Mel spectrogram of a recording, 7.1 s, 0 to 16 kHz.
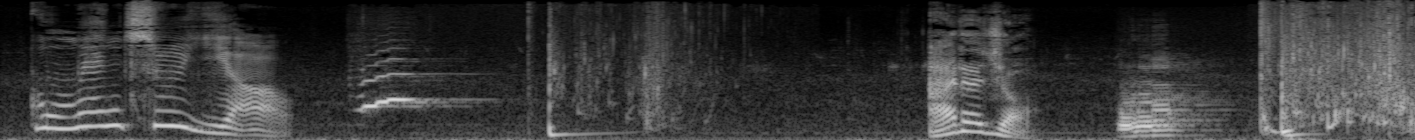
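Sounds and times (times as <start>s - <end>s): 
speech: 0.2s - 1.6s, 4.6s - 6.0s
cartoonish whistling tone: 1.8s - 2.5s
small pebble splashing into river water: 2.6s - 3.7s, 6.3s - 7.0s.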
